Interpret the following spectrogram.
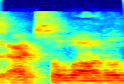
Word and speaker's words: axolotl: Yeah, in English it's axolotl. There's the real way, the Spanish way is different.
